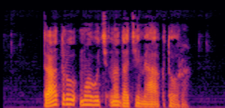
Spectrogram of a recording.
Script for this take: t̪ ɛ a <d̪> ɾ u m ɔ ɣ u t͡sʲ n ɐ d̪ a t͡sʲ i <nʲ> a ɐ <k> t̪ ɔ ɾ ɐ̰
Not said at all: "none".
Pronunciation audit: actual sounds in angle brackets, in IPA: t̪, mʲ, k

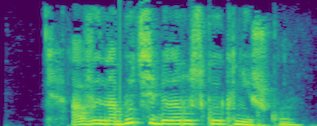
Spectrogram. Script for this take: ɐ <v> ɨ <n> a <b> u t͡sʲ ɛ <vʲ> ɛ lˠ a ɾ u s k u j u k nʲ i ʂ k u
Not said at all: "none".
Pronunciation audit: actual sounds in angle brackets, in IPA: v, n, b, bʲ

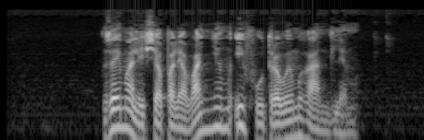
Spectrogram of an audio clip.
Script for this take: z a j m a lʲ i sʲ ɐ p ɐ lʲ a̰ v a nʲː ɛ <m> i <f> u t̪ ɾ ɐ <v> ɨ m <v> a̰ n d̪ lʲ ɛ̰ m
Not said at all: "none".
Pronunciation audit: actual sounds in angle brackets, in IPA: m, f, v, ɣ

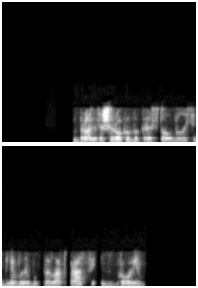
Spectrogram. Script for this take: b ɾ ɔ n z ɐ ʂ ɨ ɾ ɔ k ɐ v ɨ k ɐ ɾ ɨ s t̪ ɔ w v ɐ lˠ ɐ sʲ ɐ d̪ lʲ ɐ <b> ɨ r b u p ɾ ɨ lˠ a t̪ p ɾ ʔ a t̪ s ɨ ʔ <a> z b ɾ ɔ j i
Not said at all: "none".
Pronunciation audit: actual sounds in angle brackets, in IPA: v, i

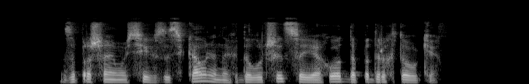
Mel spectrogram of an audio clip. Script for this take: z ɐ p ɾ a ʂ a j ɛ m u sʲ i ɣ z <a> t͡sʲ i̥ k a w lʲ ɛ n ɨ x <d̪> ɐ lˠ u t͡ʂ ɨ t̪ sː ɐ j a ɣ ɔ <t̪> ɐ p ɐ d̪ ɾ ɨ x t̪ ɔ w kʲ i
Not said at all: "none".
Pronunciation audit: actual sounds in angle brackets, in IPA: ɐ, d̪, d̪

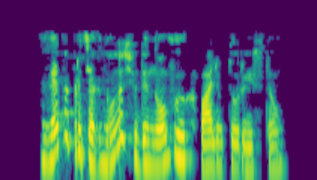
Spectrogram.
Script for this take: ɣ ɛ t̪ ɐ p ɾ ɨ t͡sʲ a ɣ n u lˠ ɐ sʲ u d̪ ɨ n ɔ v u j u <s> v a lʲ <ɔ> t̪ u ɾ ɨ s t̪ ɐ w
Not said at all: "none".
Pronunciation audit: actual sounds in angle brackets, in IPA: x, u

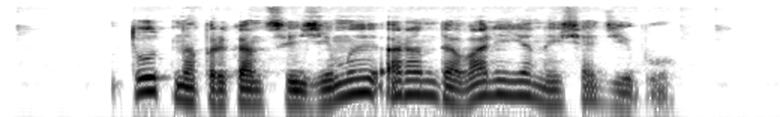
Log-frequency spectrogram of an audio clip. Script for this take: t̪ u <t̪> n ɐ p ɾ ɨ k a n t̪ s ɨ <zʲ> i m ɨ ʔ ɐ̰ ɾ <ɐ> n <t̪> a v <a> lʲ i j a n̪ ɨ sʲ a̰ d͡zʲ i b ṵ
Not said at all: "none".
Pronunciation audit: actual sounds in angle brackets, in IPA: t̪, zʲ, ɐ, d̪, a

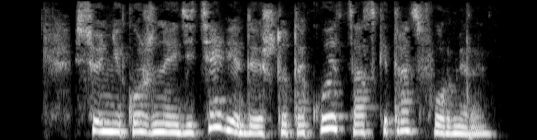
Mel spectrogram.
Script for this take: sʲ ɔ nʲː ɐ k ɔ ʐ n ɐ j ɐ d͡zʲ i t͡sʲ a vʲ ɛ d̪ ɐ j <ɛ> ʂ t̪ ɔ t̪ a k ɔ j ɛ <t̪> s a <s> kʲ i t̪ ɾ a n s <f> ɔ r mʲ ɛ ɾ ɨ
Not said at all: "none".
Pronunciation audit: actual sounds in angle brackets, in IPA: ɛ, t̪, s, f

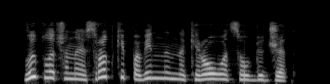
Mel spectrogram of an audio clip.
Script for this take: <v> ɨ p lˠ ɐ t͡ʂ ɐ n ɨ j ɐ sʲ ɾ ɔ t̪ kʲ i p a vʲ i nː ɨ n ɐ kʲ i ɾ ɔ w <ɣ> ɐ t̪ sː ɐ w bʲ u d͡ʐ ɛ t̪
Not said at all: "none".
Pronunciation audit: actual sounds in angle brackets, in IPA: v, v

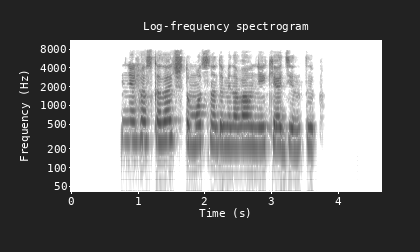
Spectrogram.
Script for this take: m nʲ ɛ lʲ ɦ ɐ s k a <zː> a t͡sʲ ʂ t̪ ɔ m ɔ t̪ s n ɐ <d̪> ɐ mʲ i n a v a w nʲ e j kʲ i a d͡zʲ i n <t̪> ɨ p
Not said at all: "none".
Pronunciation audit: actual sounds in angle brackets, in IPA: z, d̪, t̪

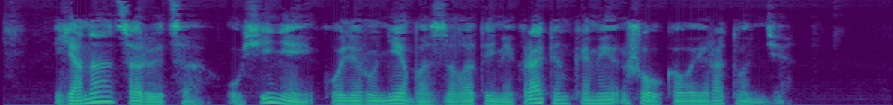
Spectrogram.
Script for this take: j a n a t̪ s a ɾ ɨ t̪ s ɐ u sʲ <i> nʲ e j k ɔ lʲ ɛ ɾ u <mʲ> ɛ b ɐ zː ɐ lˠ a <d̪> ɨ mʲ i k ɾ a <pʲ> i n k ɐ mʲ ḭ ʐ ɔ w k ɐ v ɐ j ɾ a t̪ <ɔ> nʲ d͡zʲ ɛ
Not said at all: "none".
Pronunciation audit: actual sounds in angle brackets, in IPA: i, nʲ, t̪, pʲ, ɔ

